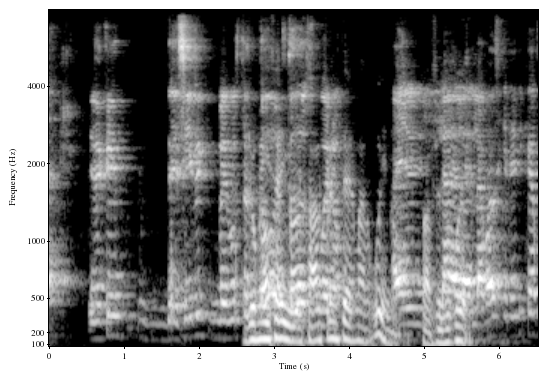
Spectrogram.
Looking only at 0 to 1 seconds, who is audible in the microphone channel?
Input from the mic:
echo only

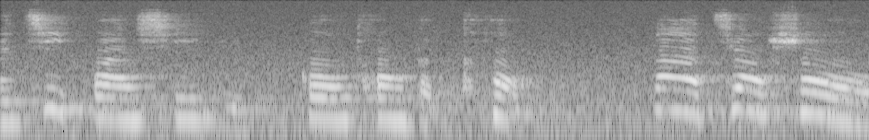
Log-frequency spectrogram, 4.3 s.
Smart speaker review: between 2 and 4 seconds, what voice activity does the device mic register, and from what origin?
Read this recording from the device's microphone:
echo only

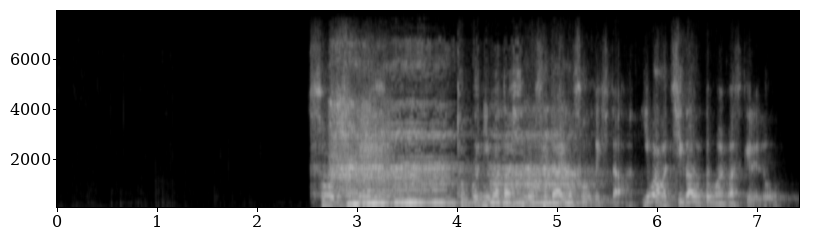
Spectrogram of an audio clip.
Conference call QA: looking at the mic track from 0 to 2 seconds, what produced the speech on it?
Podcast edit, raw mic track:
neither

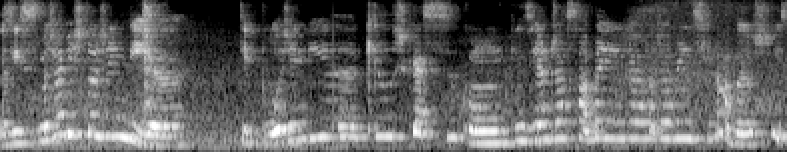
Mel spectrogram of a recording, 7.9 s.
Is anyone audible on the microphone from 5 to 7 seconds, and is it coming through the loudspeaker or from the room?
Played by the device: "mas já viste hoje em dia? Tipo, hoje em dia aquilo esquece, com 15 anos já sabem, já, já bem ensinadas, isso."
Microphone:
echo only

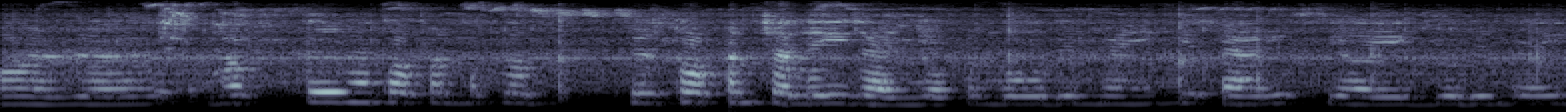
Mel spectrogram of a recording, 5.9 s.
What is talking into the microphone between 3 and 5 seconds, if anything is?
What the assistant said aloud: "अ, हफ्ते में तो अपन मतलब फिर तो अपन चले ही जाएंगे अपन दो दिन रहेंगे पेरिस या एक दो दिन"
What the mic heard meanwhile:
echo only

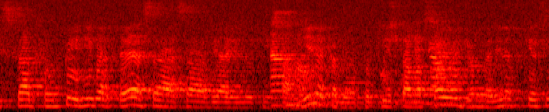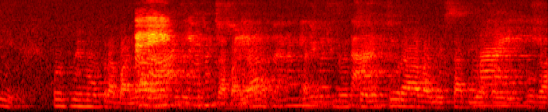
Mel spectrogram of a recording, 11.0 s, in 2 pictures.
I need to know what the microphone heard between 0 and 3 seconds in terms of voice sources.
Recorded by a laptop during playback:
echo only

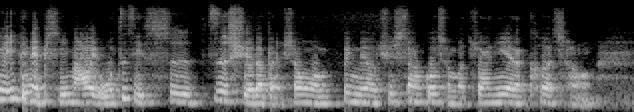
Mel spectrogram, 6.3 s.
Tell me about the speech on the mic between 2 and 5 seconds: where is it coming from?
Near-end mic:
echo only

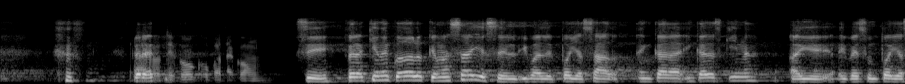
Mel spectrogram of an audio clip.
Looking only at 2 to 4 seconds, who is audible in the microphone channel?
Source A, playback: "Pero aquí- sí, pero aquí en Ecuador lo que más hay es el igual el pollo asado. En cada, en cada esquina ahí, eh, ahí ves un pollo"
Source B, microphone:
both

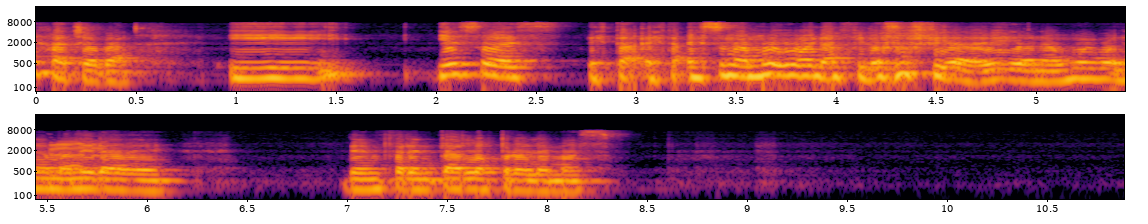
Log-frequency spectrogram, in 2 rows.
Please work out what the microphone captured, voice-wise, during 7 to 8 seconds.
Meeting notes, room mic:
echo only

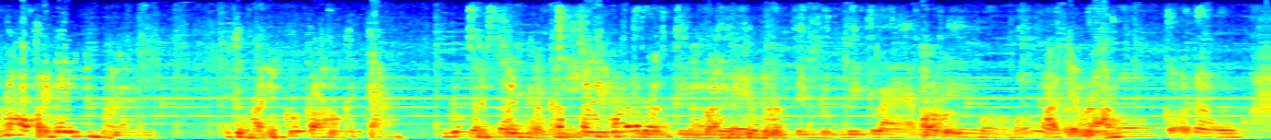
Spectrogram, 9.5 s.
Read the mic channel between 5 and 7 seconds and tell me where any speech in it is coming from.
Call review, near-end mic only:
both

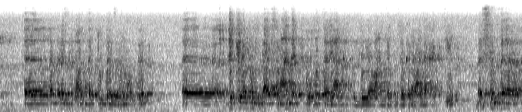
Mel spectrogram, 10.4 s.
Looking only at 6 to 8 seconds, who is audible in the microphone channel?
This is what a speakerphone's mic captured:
echo only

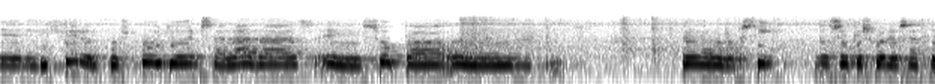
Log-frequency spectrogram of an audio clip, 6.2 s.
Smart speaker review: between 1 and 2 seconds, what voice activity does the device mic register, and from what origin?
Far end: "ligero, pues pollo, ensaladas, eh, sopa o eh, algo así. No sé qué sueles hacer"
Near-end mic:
echo only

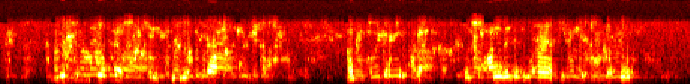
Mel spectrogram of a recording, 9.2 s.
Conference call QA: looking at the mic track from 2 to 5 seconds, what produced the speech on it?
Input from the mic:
echo only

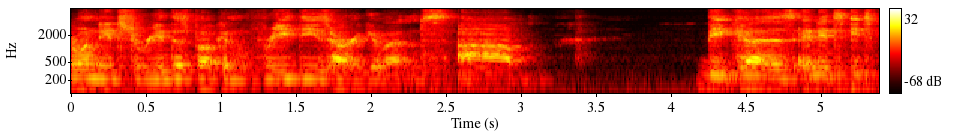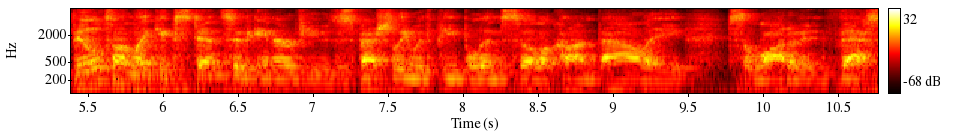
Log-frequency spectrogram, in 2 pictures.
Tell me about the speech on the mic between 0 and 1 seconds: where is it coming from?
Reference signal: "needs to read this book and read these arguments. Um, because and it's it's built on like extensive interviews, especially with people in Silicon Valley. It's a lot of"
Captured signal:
echo only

